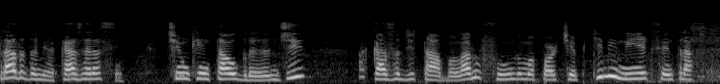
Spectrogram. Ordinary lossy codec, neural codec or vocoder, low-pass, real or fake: MP3, 48 kbps; none; 7.2 kHz; real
